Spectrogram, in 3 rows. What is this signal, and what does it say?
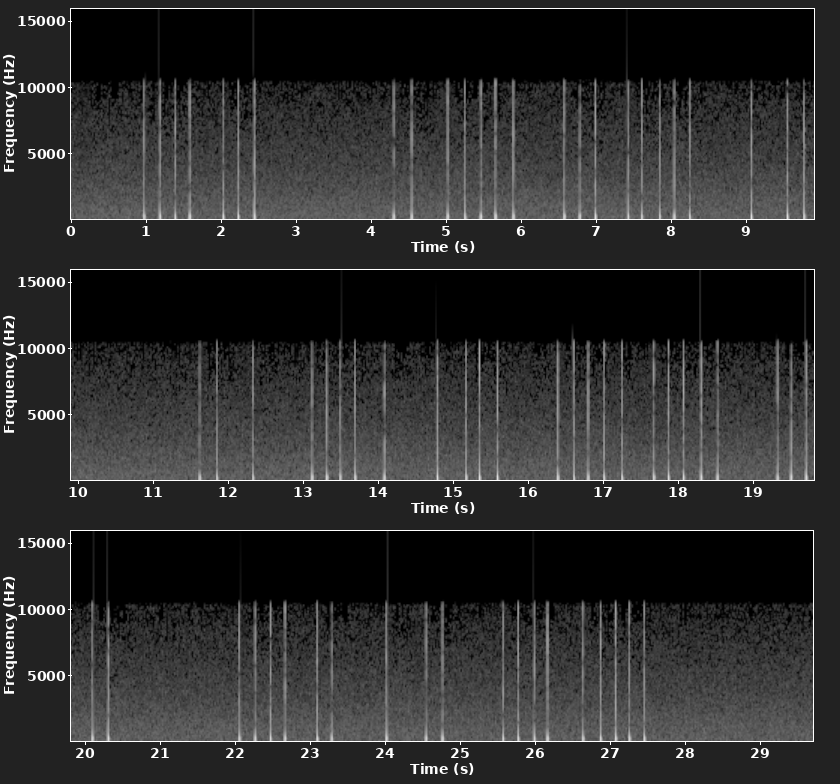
Tap code, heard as knocks on a wall, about 5 knocks a second. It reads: S JPB FQCZM RBU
